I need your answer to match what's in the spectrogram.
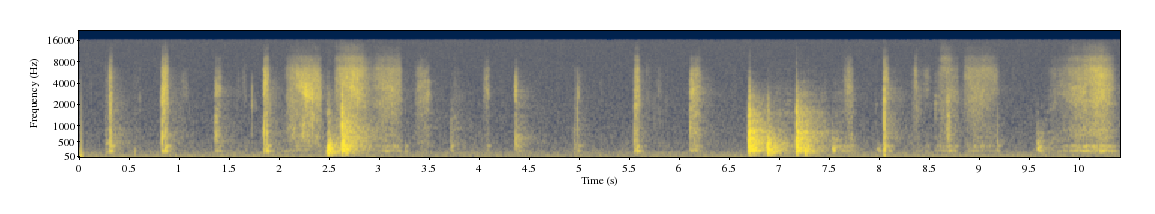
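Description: A father fetches a chair from near the table and moves it to sit beside his son, with a series of sharp wooden knocks and clicks broken by a few longer scraping drags, all moderately loud with no voices.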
